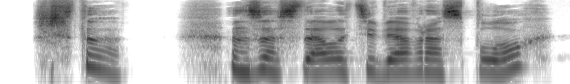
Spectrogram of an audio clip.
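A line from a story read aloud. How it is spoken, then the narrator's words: Smug giggle. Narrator (Russian): Она хихикнула, довольная собой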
